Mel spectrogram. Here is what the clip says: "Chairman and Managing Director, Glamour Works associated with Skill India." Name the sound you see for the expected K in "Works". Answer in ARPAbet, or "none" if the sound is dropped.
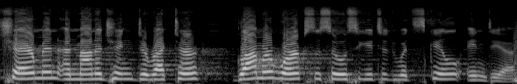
K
